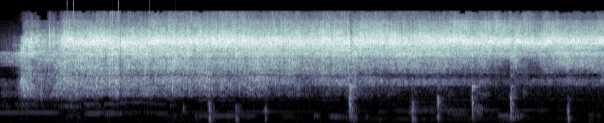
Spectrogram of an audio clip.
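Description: Minced fish sizzling loudly in hot oil in a metal wok. The sizzle jumps up suddenly just after the start and then holds steady, while a metal spatula taps and scrapes against the wok about every half second as the mixture is stirred.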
